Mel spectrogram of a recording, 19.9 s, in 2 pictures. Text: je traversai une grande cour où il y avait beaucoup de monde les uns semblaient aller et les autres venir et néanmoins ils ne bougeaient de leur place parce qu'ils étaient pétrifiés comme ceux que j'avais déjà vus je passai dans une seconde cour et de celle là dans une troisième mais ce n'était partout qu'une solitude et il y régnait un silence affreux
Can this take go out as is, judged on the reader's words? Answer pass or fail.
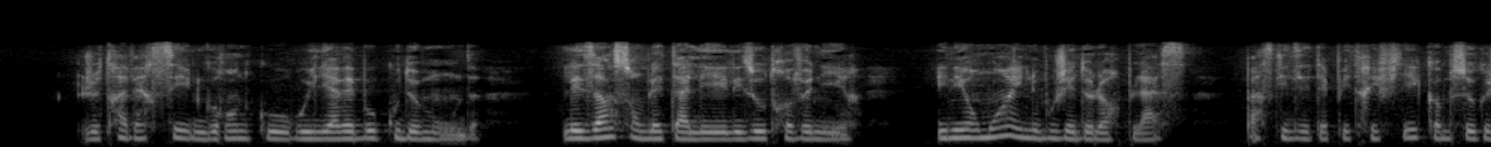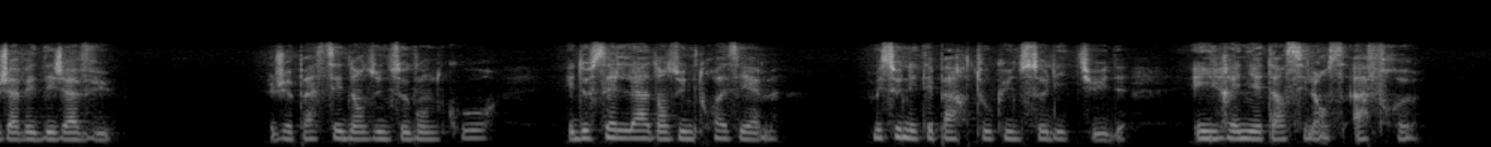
fail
